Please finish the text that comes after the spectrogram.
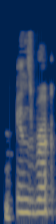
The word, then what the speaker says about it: Innsbruck: Broad studying at the University top Innsbruck in Innsbruck Austria I'm not sure I pronounced that correctly you did yeah yeah oh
